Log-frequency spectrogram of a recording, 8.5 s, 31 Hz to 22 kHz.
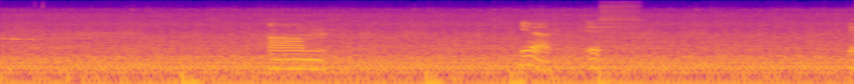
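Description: The propeller engine of an La-9 fighter in War Thunder drones steadily throughout, a low continuous hum beneath brief spoken remarks.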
